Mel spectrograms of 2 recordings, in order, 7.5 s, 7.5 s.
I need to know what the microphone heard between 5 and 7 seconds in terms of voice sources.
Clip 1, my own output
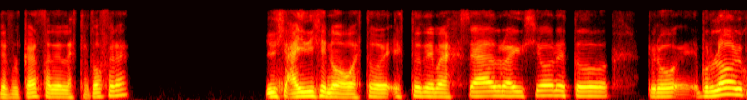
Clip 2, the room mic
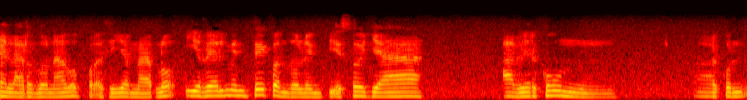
user only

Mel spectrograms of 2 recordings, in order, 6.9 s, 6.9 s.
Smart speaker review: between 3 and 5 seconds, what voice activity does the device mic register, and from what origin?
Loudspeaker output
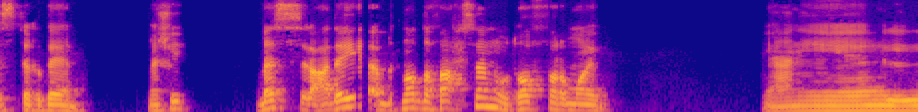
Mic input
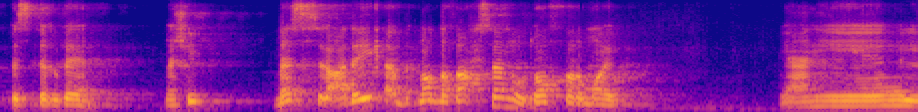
echo only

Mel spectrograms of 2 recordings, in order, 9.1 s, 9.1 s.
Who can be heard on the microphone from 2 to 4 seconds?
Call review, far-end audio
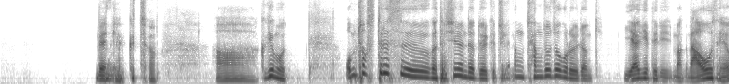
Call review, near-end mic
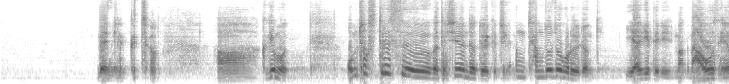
echo only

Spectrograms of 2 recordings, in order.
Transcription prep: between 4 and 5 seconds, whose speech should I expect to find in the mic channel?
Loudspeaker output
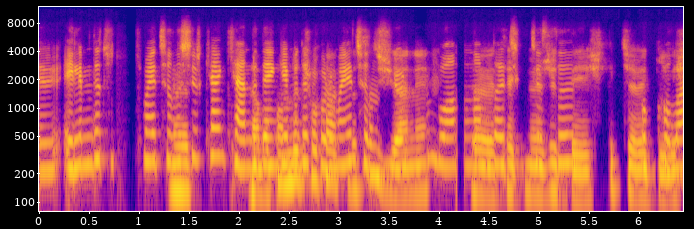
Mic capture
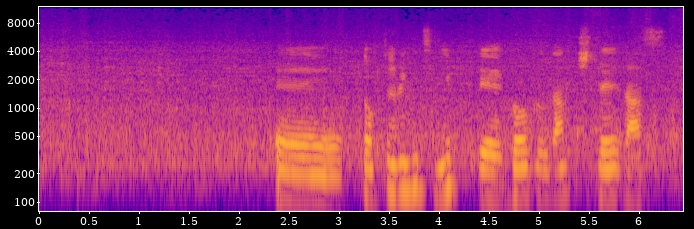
user only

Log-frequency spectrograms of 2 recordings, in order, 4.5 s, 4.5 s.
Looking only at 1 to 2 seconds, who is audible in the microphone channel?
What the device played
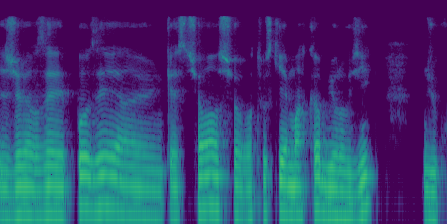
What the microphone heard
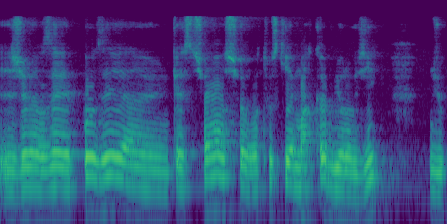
echo only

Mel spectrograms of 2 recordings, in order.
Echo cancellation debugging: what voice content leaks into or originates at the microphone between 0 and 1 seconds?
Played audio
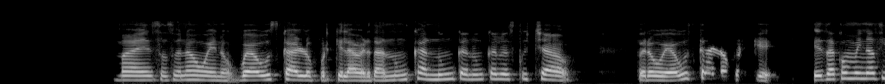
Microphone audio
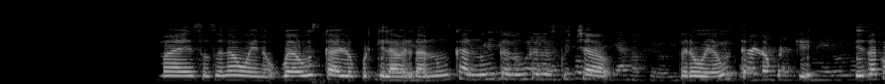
neither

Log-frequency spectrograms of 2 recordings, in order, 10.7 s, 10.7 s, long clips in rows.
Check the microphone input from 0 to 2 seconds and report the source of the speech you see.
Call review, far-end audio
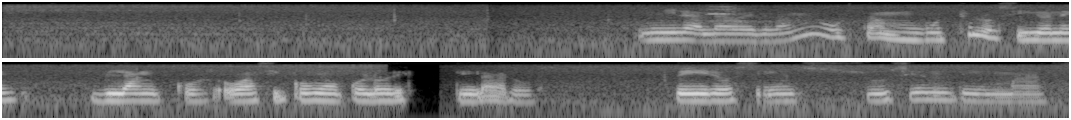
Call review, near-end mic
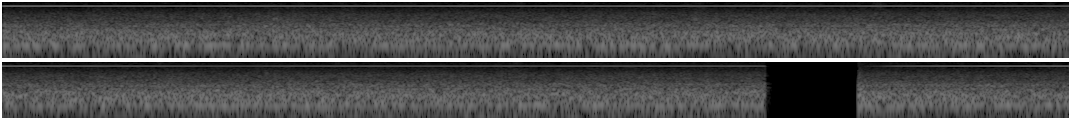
neither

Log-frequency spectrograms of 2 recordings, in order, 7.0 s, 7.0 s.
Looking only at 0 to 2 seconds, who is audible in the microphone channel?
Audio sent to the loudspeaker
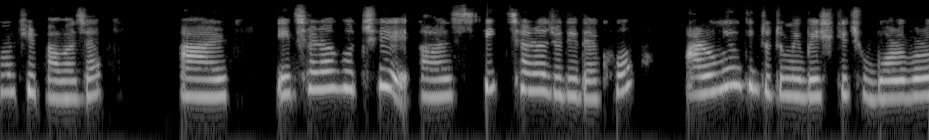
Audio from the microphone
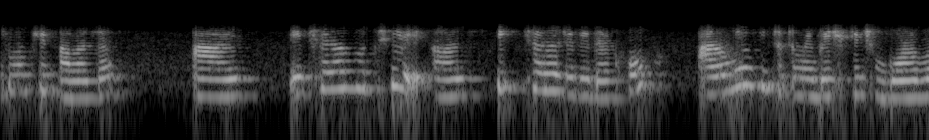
echo only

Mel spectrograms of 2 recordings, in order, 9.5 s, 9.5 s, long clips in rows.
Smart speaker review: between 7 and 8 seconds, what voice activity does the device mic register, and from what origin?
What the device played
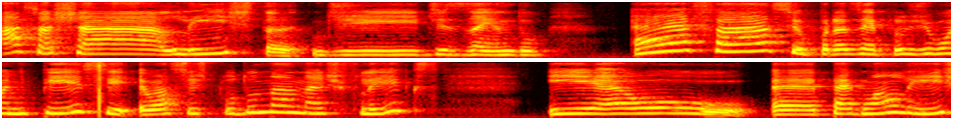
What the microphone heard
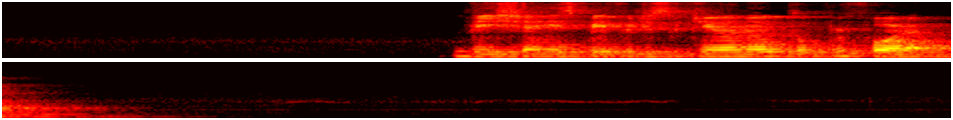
neither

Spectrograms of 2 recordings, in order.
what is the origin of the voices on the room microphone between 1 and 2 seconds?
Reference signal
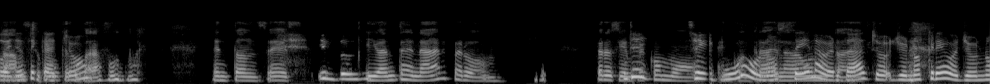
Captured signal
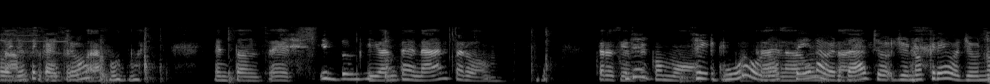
echo only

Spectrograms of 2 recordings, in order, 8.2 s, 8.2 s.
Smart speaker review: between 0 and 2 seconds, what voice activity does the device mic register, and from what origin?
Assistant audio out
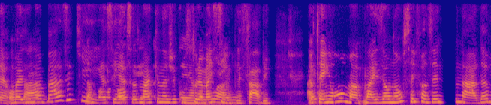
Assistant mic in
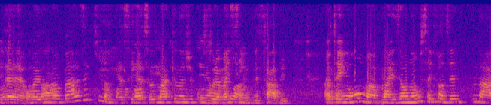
echo only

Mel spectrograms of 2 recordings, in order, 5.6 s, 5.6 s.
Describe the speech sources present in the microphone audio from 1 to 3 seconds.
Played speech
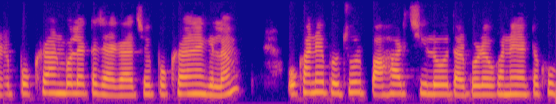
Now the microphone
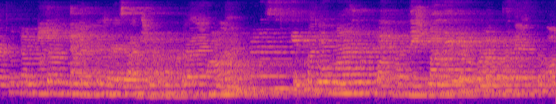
both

